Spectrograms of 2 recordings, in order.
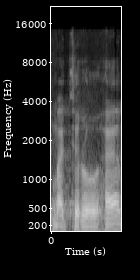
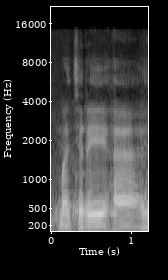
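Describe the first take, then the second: First: The vowel after 'r' is a back 'o/a' sound. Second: The vowel after 'r' is bent toward 'e'.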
